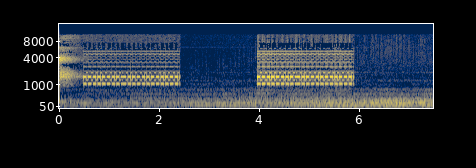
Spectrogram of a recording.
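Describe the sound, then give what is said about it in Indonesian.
An office telephone rings at one in the morning: two long, loud trilling bell rings of about two seconds each, separated by a pause, over a steady background hum. “telepon kantor berbunyi.”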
